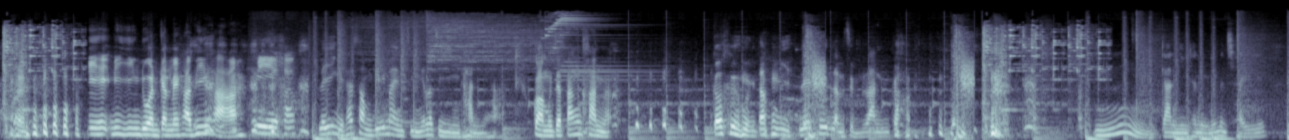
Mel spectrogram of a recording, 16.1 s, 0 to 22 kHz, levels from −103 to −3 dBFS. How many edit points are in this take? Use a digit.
2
